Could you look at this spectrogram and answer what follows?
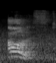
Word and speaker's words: honest: For example, okay, honest. Honest. Its beginning letter is a consonant. As we all know, H is a consonant. But this word gives a vowel sound, right?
